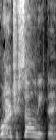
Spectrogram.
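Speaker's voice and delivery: play-acted, high-pitched screaming. Retelling how he screamed at the speaker in the store, imitating screaming. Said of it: "he's screaming at me".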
